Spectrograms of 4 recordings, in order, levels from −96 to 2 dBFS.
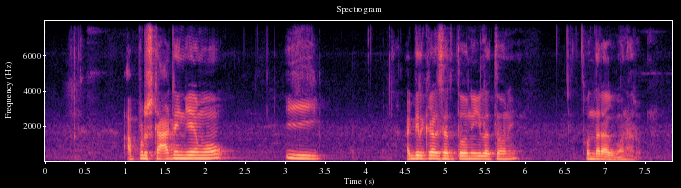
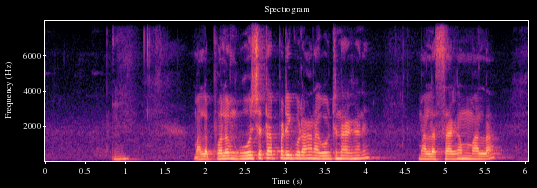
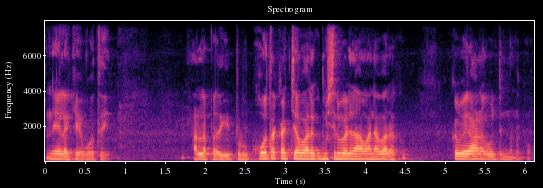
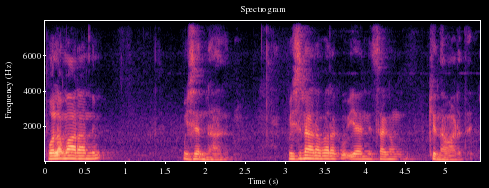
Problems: constant background noise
